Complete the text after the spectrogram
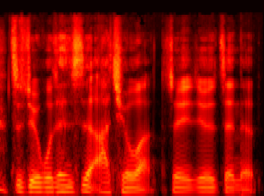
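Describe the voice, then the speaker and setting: Low, mellow-voiced man chatting. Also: a little fast, dry recording, studio quality. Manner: rambling, self-mocking, with frequent laughs and restarts. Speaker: podcast host. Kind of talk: casual storytelling chat.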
